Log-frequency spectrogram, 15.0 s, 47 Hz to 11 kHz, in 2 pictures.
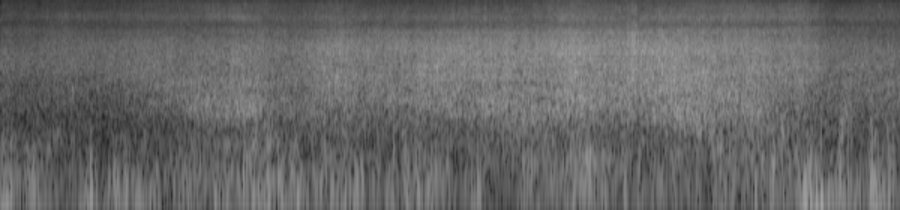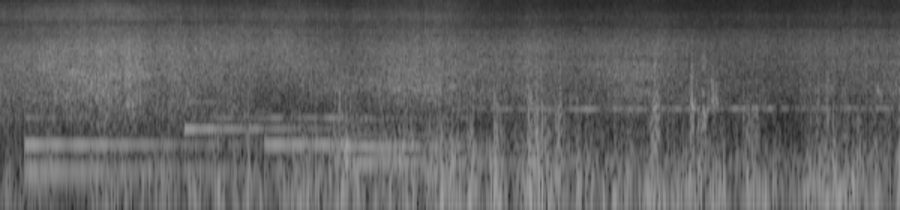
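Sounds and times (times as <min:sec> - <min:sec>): wind buffeting microphone: 0:11.4 - 0:15.0.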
